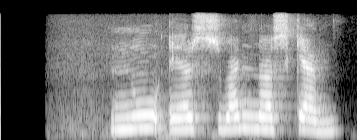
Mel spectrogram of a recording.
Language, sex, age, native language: Icelandic, female, 8, Icelandic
